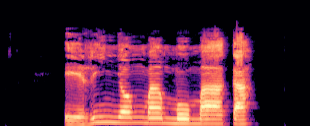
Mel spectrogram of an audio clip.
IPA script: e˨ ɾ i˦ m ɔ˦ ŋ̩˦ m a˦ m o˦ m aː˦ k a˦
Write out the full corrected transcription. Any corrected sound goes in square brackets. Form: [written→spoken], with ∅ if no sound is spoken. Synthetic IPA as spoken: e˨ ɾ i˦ [m→ɲ] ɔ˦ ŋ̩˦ m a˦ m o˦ m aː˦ k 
